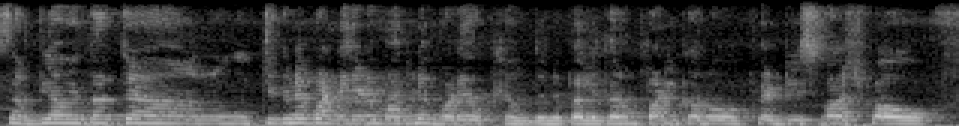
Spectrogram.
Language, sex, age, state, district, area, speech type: Punjabi, female, 60+, Punjab, Ludhiana, urban, spontaneous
